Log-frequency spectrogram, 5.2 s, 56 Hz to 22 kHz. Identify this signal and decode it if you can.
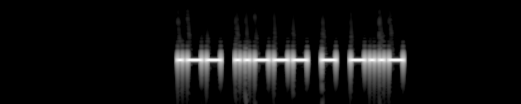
Morse code, heard as a keyed tone, about 25 wpm, 700 Hz. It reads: W2TX
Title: USA Call Signs - 4 Characters - 25wpm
